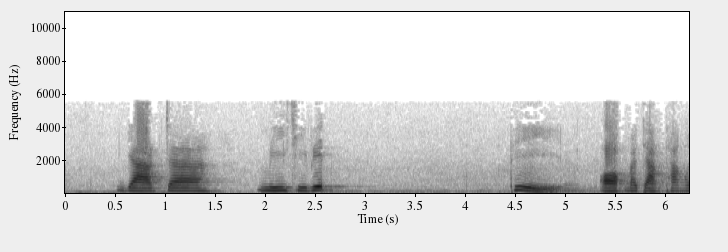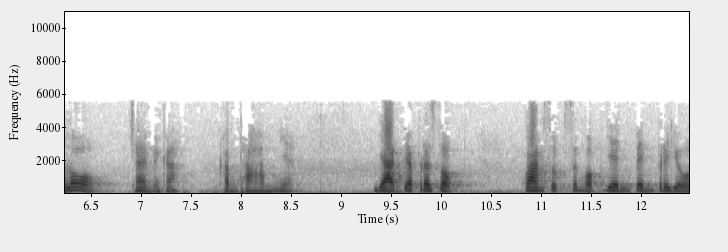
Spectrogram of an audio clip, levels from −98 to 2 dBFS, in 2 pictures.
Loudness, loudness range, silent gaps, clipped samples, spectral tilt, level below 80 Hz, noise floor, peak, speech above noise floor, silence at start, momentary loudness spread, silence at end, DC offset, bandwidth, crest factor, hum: -22 LUFS; 4 LU; none; under 0.1%; -12 dB/octave; -48 dBFS; -48 dBFS; -4 dBFS; 27 dB; 0.15 s; 17 LU; 0 s; under 0.1%; 5.8 kHz; 18 dB; none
